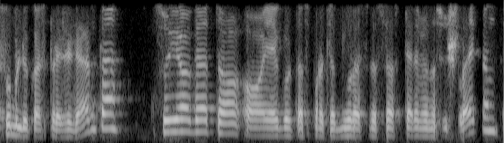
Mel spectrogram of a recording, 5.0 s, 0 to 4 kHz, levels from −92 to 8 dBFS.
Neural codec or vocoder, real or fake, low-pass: none; real; 3.6 kHz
